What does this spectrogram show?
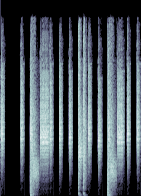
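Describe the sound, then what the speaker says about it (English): A short open hi-hat sample in a hip-hop beat with a vintage sample flavour, crisp and bright, sounding over a pattern of repeated drum hits that recur in quick, even succession, with no voices. "Then after that I had this short open hat which sounds like this."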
